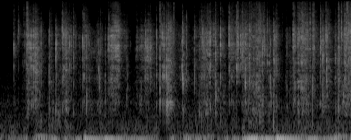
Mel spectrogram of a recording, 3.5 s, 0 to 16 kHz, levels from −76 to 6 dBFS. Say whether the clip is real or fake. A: real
